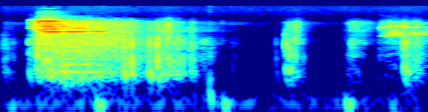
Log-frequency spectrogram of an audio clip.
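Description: A video game throwing star sound effect, which plays when a player is killed by the murderer: a bright, metallic whooshing burst with a thin ringing tone, followed by three shorter, fainter metallic swishes. No one speaks.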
